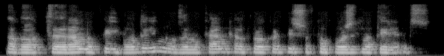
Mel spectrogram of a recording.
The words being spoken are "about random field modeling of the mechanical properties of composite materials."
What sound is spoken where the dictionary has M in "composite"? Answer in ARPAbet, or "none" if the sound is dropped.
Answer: none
